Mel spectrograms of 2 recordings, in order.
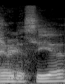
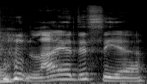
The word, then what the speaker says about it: Laodicea: Laodicea, church? – That's what I would say. – Laodicea.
